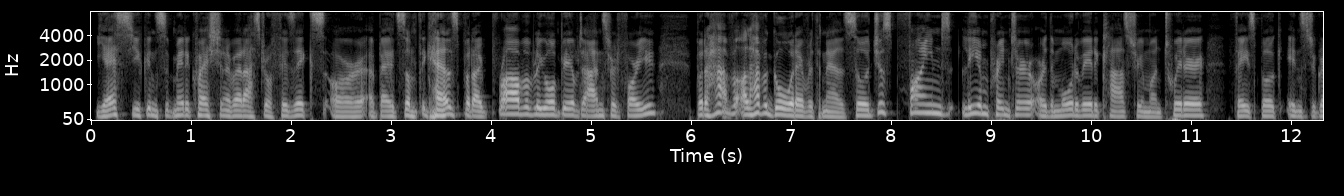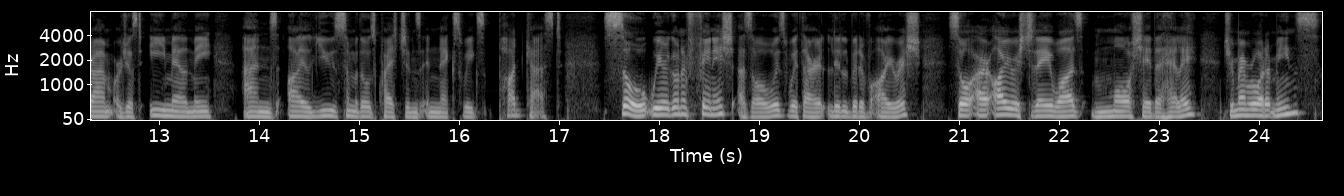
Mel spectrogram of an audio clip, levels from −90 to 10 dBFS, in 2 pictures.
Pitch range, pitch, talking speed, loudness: 130-170 Hz, 150 Hz, 215 wpm, -27 LUFS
